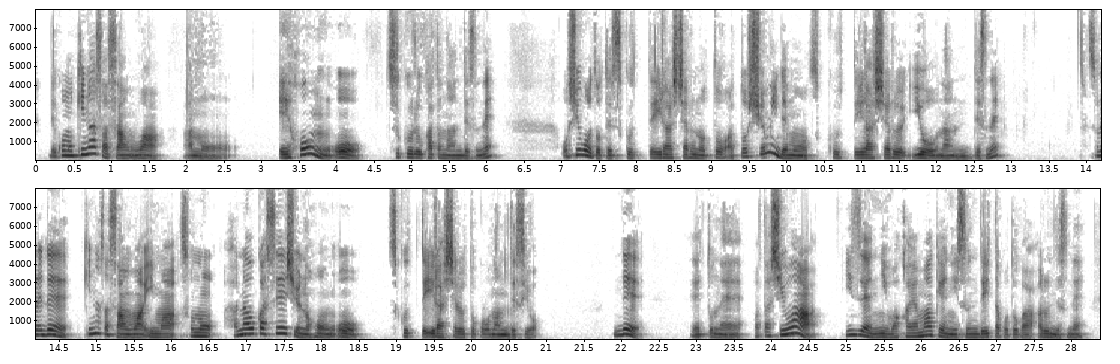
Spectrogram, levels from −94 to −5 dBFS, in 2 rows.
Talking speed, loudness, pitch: 260 characters per minute, -27 LUFS, 155 Hz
